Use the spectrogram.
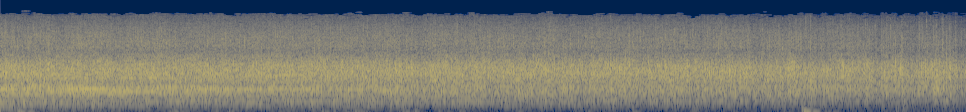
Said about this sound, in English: You clap louder than that.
